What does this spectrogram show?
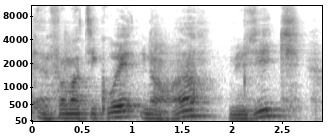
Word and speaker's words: informatique: Musique, informatique, non. Hein? Musique, informatique. UE ne se prononce pas.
